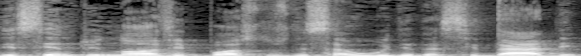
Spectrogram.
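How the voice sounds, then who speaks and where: A man speaks at a fairly slow pace in a dark, mellow tone. His voice is somewhat breathy, with ordinary pitch variation. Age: 60s. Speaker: mayoral candidate. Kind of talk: political debate. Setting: TV studio.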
